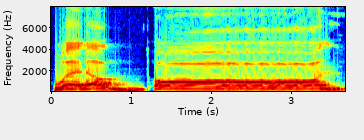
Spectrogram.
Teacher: দদে 4 আলিফ টান হয়ে তারপর লামে এসে ধরতে হবে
